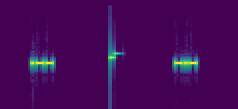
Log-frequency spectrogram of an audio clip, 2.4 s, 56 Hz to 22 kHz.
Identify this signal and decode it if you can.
Morse code, heard as a keyed tone, about 50 wpm, 700 Hz. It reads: W K
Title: Single Letters - Rapid-Fire 50wpm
